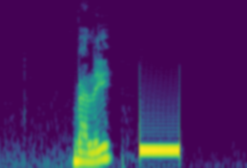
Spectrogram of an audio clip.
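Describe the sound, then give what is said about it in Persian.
A telephone busy tone sounds after a phone call is cut off: one steady, low, even beep of about a third of a second, with a click at each end, following a short burst of voice-like sound. “بله متاسفانه تماس آخونزاده صاحب قطع شد. تماس بعدی را میگیریم.”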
